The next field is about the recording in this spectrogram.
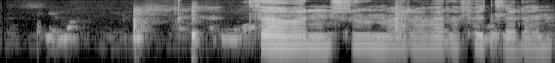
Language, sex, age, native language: Icelandic, female, 13, Icelandic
